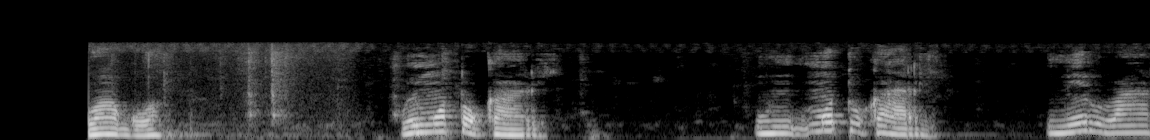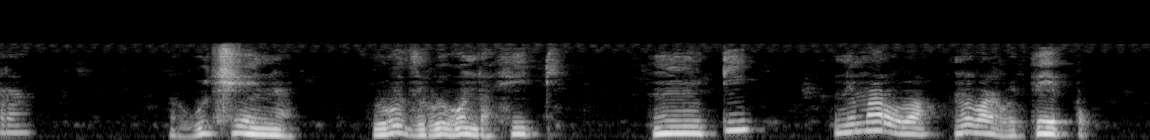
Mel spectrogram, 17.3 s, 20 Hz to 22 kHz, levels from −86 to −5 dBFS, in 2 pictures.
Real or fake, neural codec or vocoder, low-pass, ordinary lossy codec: real; none; 7.2 kHz; AAC, 32 kbps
